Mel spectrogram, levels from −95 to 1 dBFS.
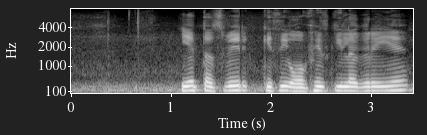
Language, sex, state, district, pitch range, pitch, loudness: Hindi, male, Bihar, Katihar, 140-150 Hz, 145 Hz, -12 LUFS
